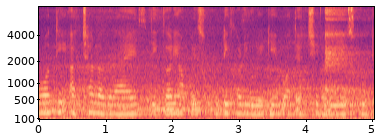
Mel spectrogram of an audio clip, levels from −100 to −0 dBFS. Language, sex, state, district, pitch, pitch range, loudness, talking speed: Hindi, female, Uttarakhand, Tehri Garhwal, 190 Hz, 185-205 Hz, -15 LUFS, 250 wpm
